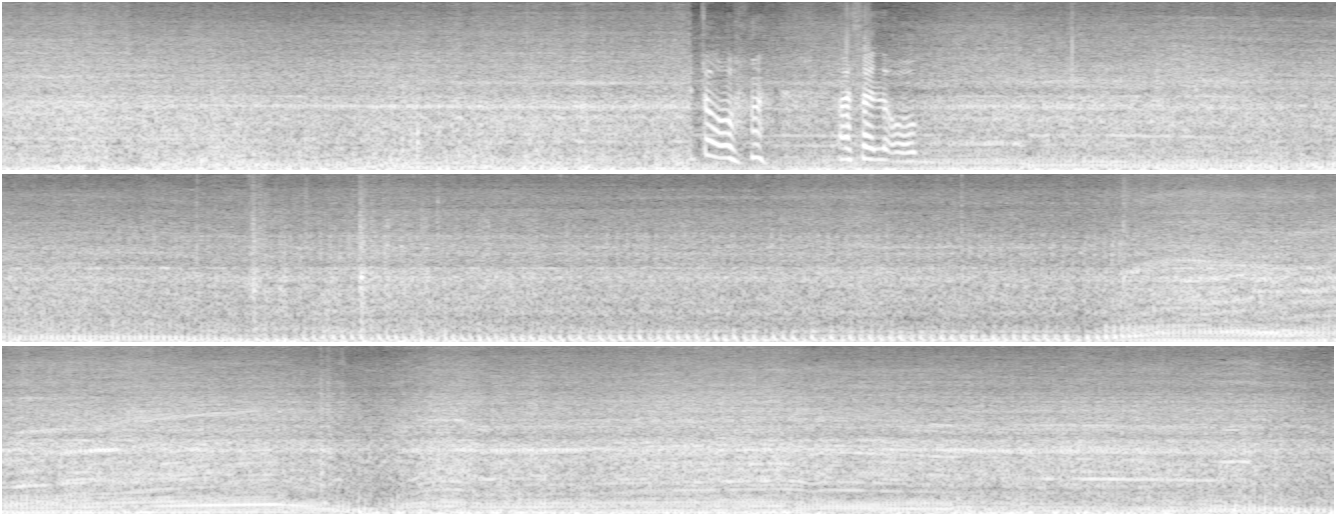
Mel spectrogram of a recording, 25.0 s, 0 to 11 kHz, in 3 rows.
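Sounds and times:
wind noise on microphone: 0:00.0 - 0:04.4
motorcycle engine running: 0:00.0 - 0:17.2.

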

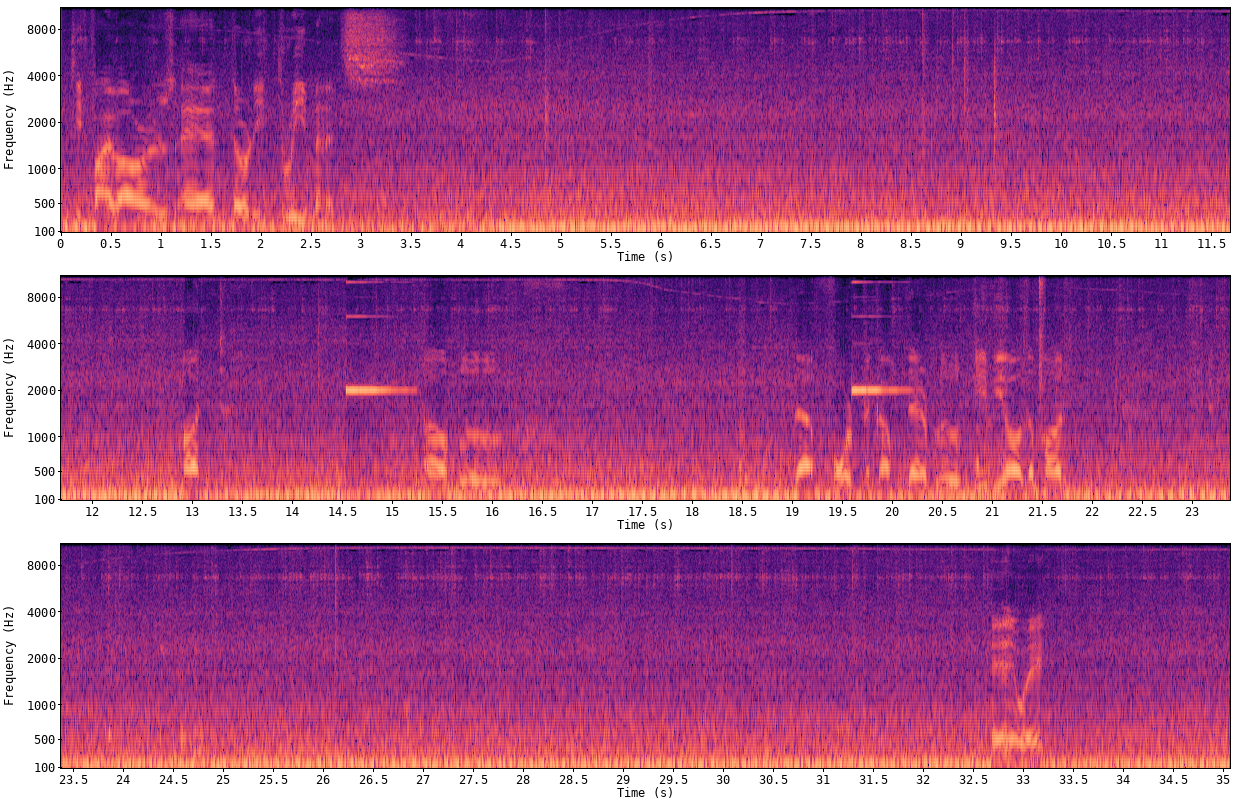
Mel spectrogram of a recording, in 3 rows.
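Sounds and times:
road noise: 0:00.0 - 0:35.0
truck diesel engine drone: 0:00.0 - 0:35.0.

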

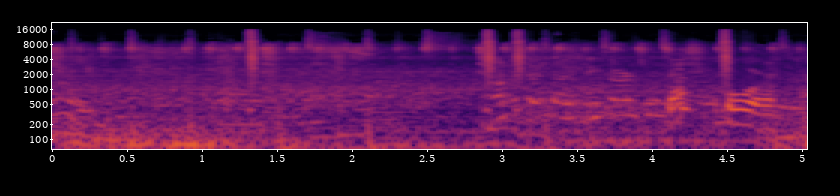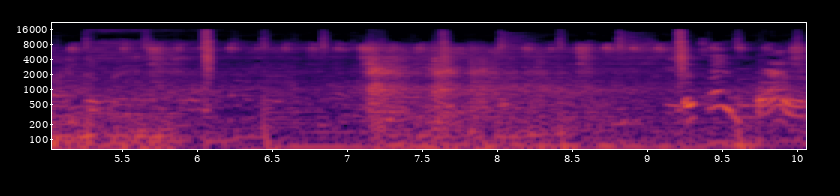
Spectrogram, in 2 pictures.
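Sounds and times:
low street rumble: 0:00.0 - 0:10.0.

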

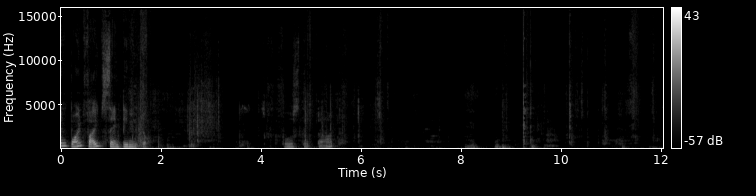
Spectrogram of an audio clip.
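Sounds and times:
paper rustling and clicks: 0:02.5 - 0:03.3, 0:04.1 - 0:06.6, 0:08.8 - 0:12.0.

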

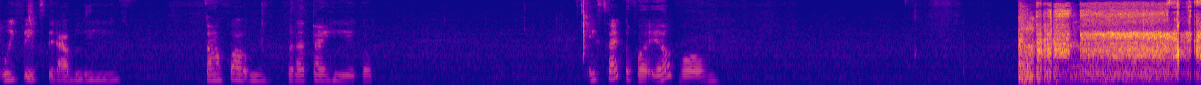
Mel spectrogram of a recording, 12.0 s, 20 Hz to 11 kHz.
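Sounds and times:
harsh hissing screechy noise: 0:10.2 - 0:12.0.

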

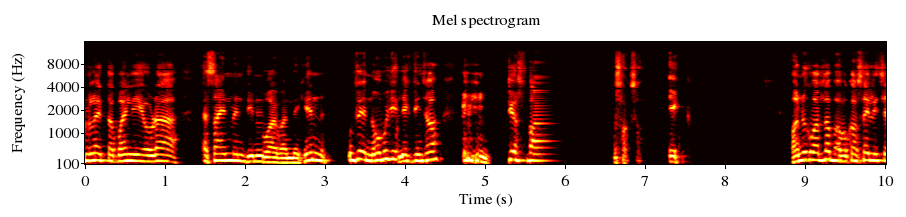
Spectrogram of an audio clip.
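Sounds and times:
man speaking: 0:00.0 - 0:07.7, 0:08.5 - 0:10.0.

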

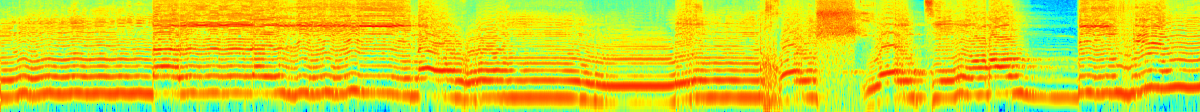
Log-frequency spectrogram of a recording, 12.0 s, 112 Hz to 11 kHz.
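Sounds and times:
man chanting through a microphone: 0:00.0 - 0:12.0.

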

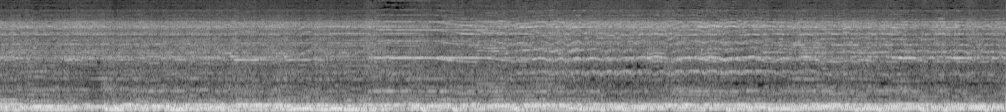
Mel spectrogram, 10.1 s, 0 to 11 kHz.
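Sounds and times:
heavy rock electric guitar: 0:00.0 - 0:10.0.

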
